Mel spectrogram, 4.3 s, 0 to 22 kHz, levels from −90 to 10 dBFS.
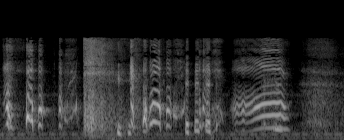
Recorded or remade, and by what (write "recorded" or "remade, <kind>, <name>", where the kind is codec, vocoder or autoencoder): recorded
